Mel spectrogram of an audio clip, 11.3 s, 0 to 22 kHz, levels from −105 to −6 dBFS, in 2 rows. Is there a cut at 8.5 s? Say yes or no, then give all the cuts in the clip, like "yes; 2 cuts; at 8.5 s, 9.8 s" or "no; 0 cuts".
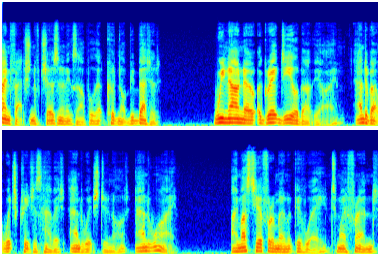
yes; 1 cut; at 8.5 s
